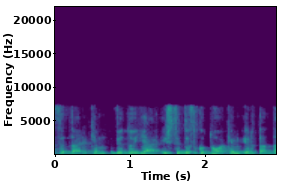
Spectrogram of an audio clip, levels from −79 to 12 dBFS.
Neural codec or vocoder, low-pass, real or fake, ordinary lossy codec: none; 7.2 kHz; real; AAC, 48 kbps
